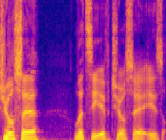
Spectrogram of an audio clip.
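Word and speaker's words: José: all right so you've you've butchered the pronunciation A little bit but Jose let's see if Jose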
